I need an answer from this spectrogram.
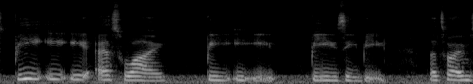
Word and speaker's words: BeesyBee: BeesyBee Fibers it's B E E S Y B E E.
